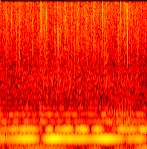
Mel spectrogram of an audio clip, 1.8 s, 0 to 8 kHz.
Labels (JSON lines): {"label": "biophony, midshipman", "recorder": "SoundTrap 500"}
